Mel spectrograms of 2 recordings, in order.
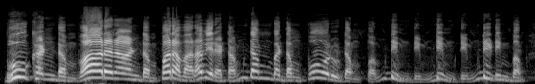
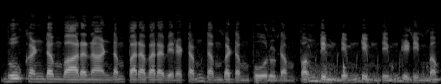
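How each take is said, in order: First: It is recited vividly, with dramatic force. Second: It is recited flatly, without dramatic force. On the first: The speaker calls it right. "அது சொல்லும் போது நம்ம கண் எதிர்க்க அந்த தூண் நிக்கணும்" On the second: The speaker calls it wrong. "அப்படி சொல்லாம"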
